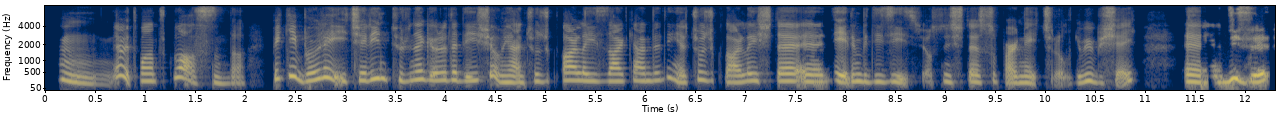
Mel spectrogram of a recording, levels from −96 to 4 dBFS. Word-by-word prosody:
Hıı. 185 Hz, -10 st, -1 dB, 0.2 s
Evet, 370 Hz, -9 st, -1 dB
mantıklı 225 Hz, +9 st, 0 dB
aslında. 165 Hz, -1 st, -4 dB, 0.3 s
Peki, 290 Hz, -, +2 dB
böyle, 290 Hz, +8 st, +3 dB
içeriğin 275 Hz, -, +1 dB
türüne 260 Hz, -1 st, -2 dB
göre 245 Hz, -1 st, 0 dB
de 250 Hz, -3 st, 0 dB
değişiyor 240 Hz, -3 st, -1 dB
mu? 190 Hz, -, 0 dB
Yani, 185 Hz, -1 st, 0 dB
çocuklarla 230 Hz, +3 st, 0 dB
izlerken 220 Hz, +1 st, -1 dB
dedin 250 Hz, +4 st, -5 dB
ya, 190 Hz, -, -1 dB
çocuklarla, 220 Hz, -3 st, -2 dB
işte, 230 Hz, 0 st, -1 dB
eee, 210 Hz, -1 st, +2 dB
diyelim 215 Hz, +1 st, +3 dB
bir 200 Hz, -, -4 dB
dizi 205 Hz, 0 st, -2 dB
izliyorsun. 210 Hz, -, -8 dB
İşte, 200 Hz, 0 st, -2 dB
Supernatural 180 Hz, -4 st, -3 dB
gibi 190 Hz, +4 st, -1 dB
bir 175 Hz, -, -6 dB
şey, 230 Hz, +7 st, -2 dB, 0.5 s
eee, 205 Hz, -2 st, +6 dB, 0.3 s
dizi 205 Hz, -6 st, +8 dB
220 Hz, 150 wpm, -26 LUFS, 195-240 Hz, 0.5 s, dizi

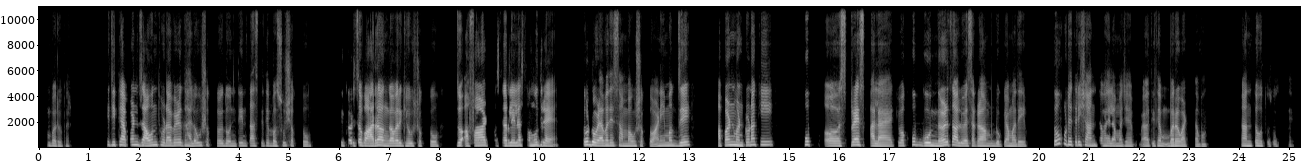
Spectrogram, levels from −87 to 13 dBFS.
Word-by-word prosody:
बरोबर, 155 Hz, -8 st, -8 dB, 0.8 s
की 220 Hz, -, -8 dB
जिथे 220 Hz, +2 st, -1 dB
आपण 230 Hz, +2 st, +2 dB
जाऊन 200 Hz, +2 st, +4 dB
थोडा 200 Hz, -2 st, 0 dB
वेळ 210 Hz, +1 st, 0 dB
घालवू 190 Hz, 0 st, -3 dB
शकतो, 200 Hz, -4 st, -8 dB
2-3 175 Hz, +2 st, -5 dB
तास 180 Hz, -2 st, -4 dB
तिथे 175 Hz, +2 st, -9 dB
बसू 170 Hz, +3 st, -5 dB
शकतो. 165 Hz, -5 st, -9 dB, 0.6 s
तिकडचं 190 Hz, +2 st, -2 dB
वारं 185 Hz, +1 st, +7 dB
अंगावर 185 Hz, -1 st, +4 dB
घेऊ 175 Hz, 0 st, -2 dB
शकतो 160 Hz, -2 st, -7 dB, 0.4 s
जो 205 Hz, -, +4 dB
अफाट 195 Hz, +4 st, +4 dB, 0.2 s
पसरलेला 195 Hz, +3 st, +2 dB
समुद्र 200 Hz, 0 st, -1 dB
आहे 165 Hz, -2 st, +2 dB, 0.6 s
तो 240 Hz, -, +6 dB
डोळ्यामध्ये 195 Hz, -2 st, +5 dB
सामावू 175 Hz, -3 st, -2 dB
शकतो. 165 Hz, -1 st, -8 dB
आणि 165 Hz, +5 st, -1 dB
मग 190 Hz, -2 st, -1 dB
जे 215 Hz, +4 st, +3 dB, 0.6 s
आपण 220 Hz, +2 st, +3 dB
म्हणतो 215 Hz, 0 st, +2 dB
ना 240 Hz, +2 st, +3 dB
की 235 Hz, 0 st, -3 dB, 0.6 s
खूप 245 Hz, -1 st, -1 dB, 0.3 s
अ, 180 Hz, 0 st, +2 dB
स्ट्रेस 225 Hz, +5 st, +3 dB
आला 180 Hz, -3 st, +2 dB
आहे 155 Hz, 0 st, +1 dB
किंवा 195 Hz, +1 st, -2 dB
खूप 230 Hz, -4 st, -4 dB
गोंधळ 195 Hz, +1 st, +5 dB
चालू 205 Hz, -6 st, +3 dB
आहे 180 Hz, -, +2 dB
सगळा 170 Hz, -1 st, 0 dB, 0.2 s
डोक्यामध्ये. 155 Hz, 0 st, -3 dB, 0.6 s
तो 275 Hz, +5 st, +2 dB
कुठेतरी 235 Hz, -6 st, -2 dB
शांत 190 Hz, -4 st, -3 dB
व्हायला 180 Hz, -3 st, -3 dB
म्हणजे 155 Hz, -1 st, -5 dB, 0.2 s
अ, 155 Hz, +2 st, -3 dB
तिथे 170 Hz, +2 st, -4 dB, 0.2 s
बरं 165 Hz, 0 st, +3 dB
वाटतं 150 Hz, -2 st, -5 dB
मग. 135 Hz, -, -8 dB, 0.7 s
शांत 180 Hz, -1 st, -2 dB
होतो 170 Hz, -6 st, -4 dB
तो 135 Hz, -1 st, -17 dB
तिथे. -, -, -29 dB
185 Hz, 145 wpm, -23 LUFS, 170-205 Hz, 0.8 s, वारं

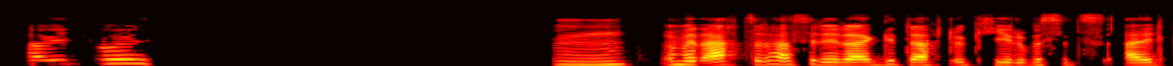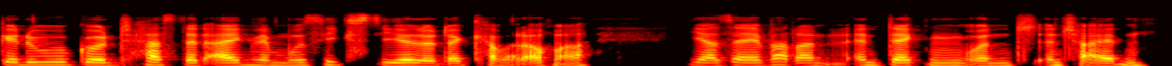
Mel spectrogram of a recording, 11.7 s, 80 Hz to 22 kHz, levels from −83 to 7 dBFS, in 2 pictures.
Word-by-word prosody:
Oh -, -, -4 dB
wie 235 Hz, -, -15 dB
cool. 245 Hz, 0 st, -3 dB, 2.0 s
Mhm. 190 Hz, +1 st, -6 dB, 0.2 s
Und 195 Hz, -, -6 dB
mit 195 Hz, 0 st, +1 dB
18 190 Hz, +3 st, +3 dB
hast 190 Hz, -2 st, 0 dB
du -, -, -5 dB
dir 170 Hz, -, 0 dB
dann 165 Hz, 0 st, +4 dB
gedacht: 165 Hz, -5 st, 0 dB
„Okay, 165 Hz, -1 st, -6 dB
du 155 Hz, -, -8 dB
bist 165 Hz, +1 st, -8 dB
jetzt -, -, -13 dB
alt 155 Hz, +1 st, +1 dB
genug 170 Hz, +1 st, -1 dB
und 160 Hz, -1 st, +1 dB
hast 165 Hz, -1 st, +3 dB
deinen 155 Hz, -, +3 dB
eigenen 155 Hz, 0 st, +3 dB
Musikstil“ 155 Hz, 0 st, 0 dB
und 140 Hz, -, +1 dB
dann 135 Hz, -, +2 dB
kann -, -, +1 dB
man -, -, +1 dB
auch -, -, +4 dB
mal, -, -, +1 dB, 0.5 s
ja, 150 Hz, -3 st, +1 dB
selber 155 Hz, +4 st, +1 dB
dann 150 Hz, -3 st, -3 dB
entdecken 155 Hz, -1 st, 0 dB
und 140 Hz, 0 st, -3 dB
entscheiden. 155 Hz, 0 st, +1 dB
165 Hz, 180 wpm, -24 LUFS, 155-180 Hz, 2.0 s, dann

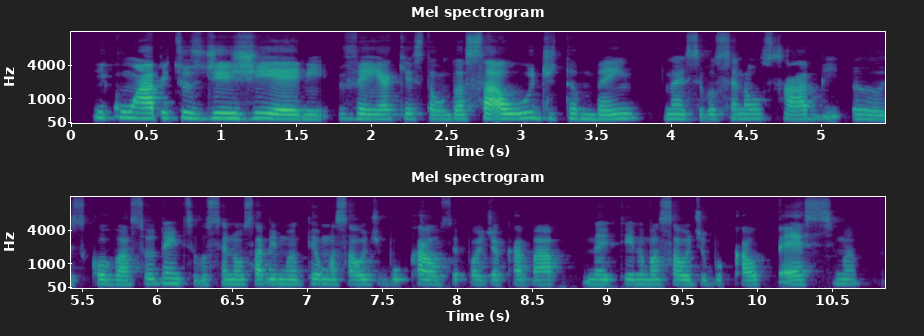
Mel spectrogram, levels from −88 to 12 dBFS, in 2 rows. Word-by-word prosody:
E 230 Hz, -, -4 dB
com 230 Hz, +1 st, 0 dB
hábitos 210 Hz, 0 st, +5 dB
de 215 Hz, +2 st, +3 dB
higiene 190 Hz, -4 st, +4 dB
vem 190 Hz, -1 st, +1 dB
a 185 Hz, -, +3 dB
questão 185 Hz, -2 st, -5 dB
da 180 Hz, 0 st, 0 dB
saúde 200 Hz, +3 st, +5 dB
também, 190 Hz, +1 st, -2 dB, 0.2 s
né, 190 Hz, 0 st, -1 dB
se 185 Hz, 0 st, -8 dB
você 185 Hz, +1 st, -5 dB
não 190 Hz, 0 st, -3 dB
sabe, 180 Hz, +9 st, -3 dB
ah, 180 Hz, -3 st, -3 dB
escovar 170 Hz, +1 st, -2 dB
seu 180 Hz, +3 st, -5 dB
dente, 205 Hz, 0 st, -2 dB
se -, -, -14 dB
você 175 Hz, +1 st, -7 dB
não 180 Hz, 0 st, -1 dB
sabe 185 Hz, 0 st, -1 dB
manter 180 Hz, +1 st, -2 dB
uma 185 Hz, -1 st, -2 dB
saúde 180 Hz, 0 st, -3 dB
bucal, 180 Hz, 0 st, 0 dB
você 180 Hz, +1 st, -12 dB
pode 180 Hz, -1 st, -6 dB
acabar, 170 Hz, -1 st, -3 dB
né, 180 Hz, -1 st, -3 dB
tendo 180 Hz, 0 st, -5 dB
uma 180 Hz, 0 st, -2 dB
saúde 180 Hz, -1 st, -2 dB
bucal 175 Hz, -1 st, -4 dB
péssima. 180 Hz, +2 st, -2 dB
185 Hz, 205 wpm, -26 LUFS, 175-195 Hz, 0.2 s, hábitos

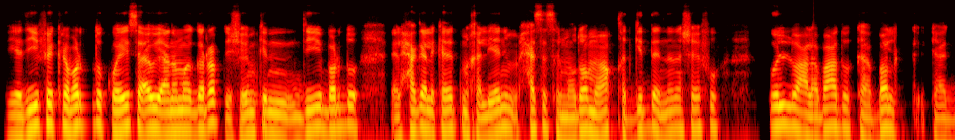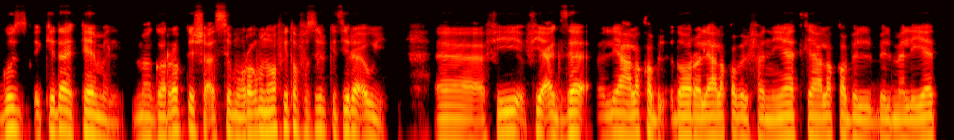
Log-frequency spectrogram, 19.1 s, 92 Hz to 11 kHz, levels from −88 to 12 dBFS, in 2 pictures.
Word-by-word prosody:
هي 110 Hz, 0 st, +1 dB
دي 130 Hz, +7 st, +4 dB
فكرة 150 Hz, -1 st, +3 dB
برضه 145 Hz, +2 st, +3 dB
كويسة 135 Hz, -1 st, +4 dB
أوي، 130 Hz, -1 st, +6 dB
أنا 120 Hz, +1 st, +4 dB
ما 130 Hz, 0 st, +4 dB
جرّبتش 130 Hz, -, +1 dB
يمكن 110 Hz, -2 st, 0 dB
دي 130 Hz, +6 st, +2 dB
برضه 140 Hz, +2 st, +1 dB, 0.3 s
الحاجة 125 Hz, +7 st, +2 dB
اللي 125 Hz, -2 st, +3 dB
كانت 130 Hz, +2 st, -1 dB
مخلياني 115 Hz, +2 st, 0 dB
حاسس 130 Hz, -1 st, -2 dB
الموضوع 100 Hz, +4 st, +1 dB
معقّد 125 Hz, -5 st, -1 dB
جدًا 130 Hz, +4 st, -1 dB
إن 115 Hz, -1 st, -3 dB
أنا 130 Hz, +1 st, -3 dB
شايفُه 135 Hz, +1 st, -4 dB, 0.5 s
كلُّه 145 Hz, 0 st, +3 dB
على 110 Hz, -3 st, +1 dB
بعضه 135 Hz, +2 st, +1 dB
كBulk 120 Hz, +3 st, -2 dB
كجزء 110 Hz, +5 st, -4 dB
كده 130 Hz, -1 st, +2 dB
كامل، 105 Hz, -8 st, -1 dB
ما 105 Hz, +1 st, -6 dB
جرّبتش 125 Hz, +4 st, -1 dB
أقسِّمه 110 Hz, -4 st, -2 dB
رغم 115 Hz, +2 st, +1 dB
إن 120 Hz, -, +1 dB
هو 130 Hz, +1 st, +2 dB
فيه 140 Hz, +2 st, -4 dB
تفاصيل 130 Hz, -2 st, -4 dB
كتيرة 125 Hz, +1 st, -1 dB
أوي 105 Hz, -6 st, -3 dB, 0.5 s
آآ، 100 Hz, -2 st, -2 dB
في 120 Hz, +6 st, -2 dB
في 125 Hz, -, +1 dB
أجزاء 110 Hz, +3 st, 0 dB
ليها 115 Hz, +2 st, -2 dB
علاقة 115 Hz, +2 st, +1 dB
بالإدارة، 105 Hz, +1 st, 0 dB
ليها 105 Hz, +1 st, +2 dB
علاقة 110 Hz, +1 st, -1 dB
بالفنيات 100 Hz, +2 st, -2 dB
ليها 105 Hz, -, +1 dB
علاقة 105 Hz, +2 st, -1 dB
بال 95 Hz, -2 st, -3 dB
بالماليات، 95 Hz, +3 st, -2 dB
120 Hz, 170 wpm, -24 LUFS, 105-130 Hz, 0.5 s, أوي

